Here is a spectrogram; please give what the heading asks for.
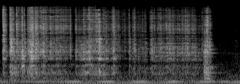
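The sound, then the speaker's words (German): Soil is scraped away by hand around a buried metal object, giving many quick, rough scratching strokes in an uneven rhythm that stop abruptly near the end. “Nee, ich versuche da mal ein bisschen mehr Erde wegzukratzen.”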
